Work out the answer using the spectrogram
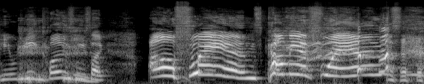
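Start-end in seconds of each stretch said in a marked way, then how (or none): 1.5-4.3 put-on childlike killer voice, higher and louder. Retelling a game where a player ran around as Jason: imitating a player's Jason voice. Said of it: "this dude was running around as Jason".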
